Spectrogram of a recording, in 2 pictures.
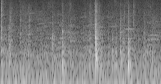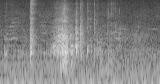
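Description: Small plastic hand-sanitizer bottles knocking and clicking as they are set into the compartments of a plastic makeup case: a handful of separate taps, with a longer rustling scrape about four and a half seconds in.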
